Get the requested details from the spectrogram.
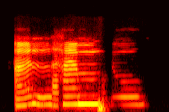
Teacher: haknya harus benar-benar dari wasatul halqi ya. Ha itu wasatul halqi.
